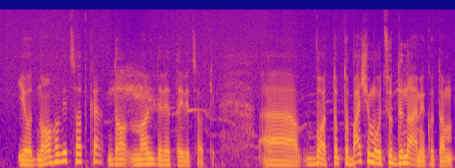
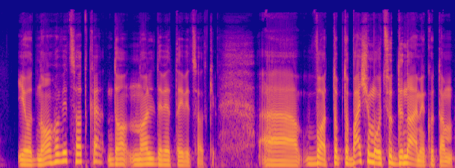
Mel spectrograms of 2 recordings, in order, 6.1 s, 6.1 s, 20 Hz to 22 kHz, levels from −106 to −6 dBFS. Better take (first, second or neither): second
